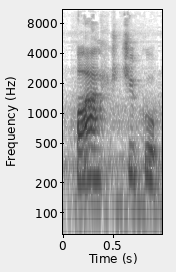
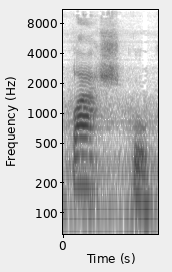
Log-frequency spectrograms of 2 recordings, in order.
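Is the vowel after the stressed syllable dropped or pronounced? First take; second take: pronounced; dropped. First: All three syllables are fully pronounced. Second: The vowel after the stressed syllable is dropped.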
